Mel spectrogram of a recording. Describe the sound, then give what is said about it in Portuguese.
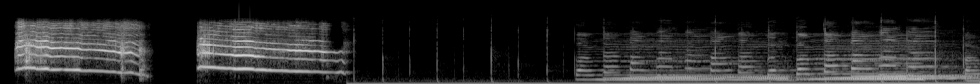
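A voice imitates a crying koala with two long, loud, wailing cries that slide downward in pitch, separated by a short pause. A few seconds later, music with a steady beat starts. “aí um koala derruba o koala da, da árvore, e o koala fica triste, começa a chorar. Só que o koala chorando assim.”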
